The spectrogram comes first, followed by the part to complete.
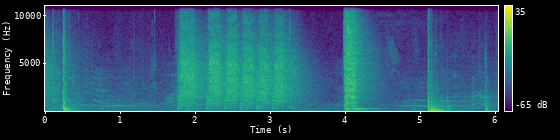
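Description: Tennis-ball cannon and launcher shots, with balls striking the padded barriers. There is a quick pair of sharp cracks at the start, a longer burst of noise in the middle, then another sharp crack and a heavy thud near the end.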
